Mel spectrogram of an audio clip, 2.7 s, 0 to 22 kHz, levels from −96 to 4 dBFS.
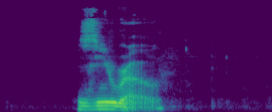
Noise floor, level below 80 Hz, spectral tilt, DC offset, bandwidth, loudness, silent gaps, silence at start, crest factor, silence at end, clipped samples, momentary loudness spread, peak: -89 dBFS; -70 dBFS; -6 dB/octave; under 0.1%; 16 kHz; -23 LUFS; none; 0.8 s; 18 dB; 1.1 s; under 0.1%; 22 LU; -10 dBFS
